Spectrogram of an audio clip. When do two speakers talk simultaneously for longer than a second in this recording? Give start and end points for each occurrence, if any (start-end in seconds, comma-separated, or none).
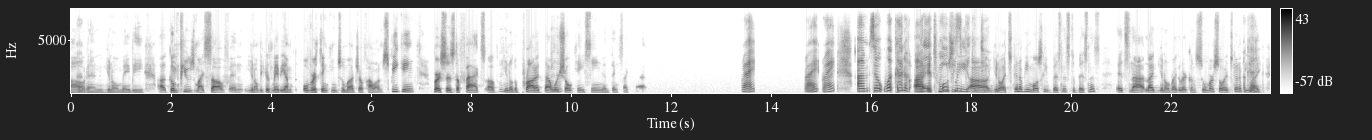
16.9-18.4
